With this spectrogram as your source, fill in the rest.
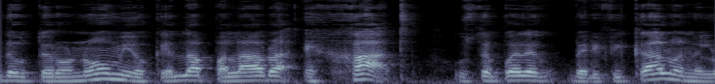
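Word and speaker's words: אחד: se escribe eshat, pero se pronuncia ejat en hebreo.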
